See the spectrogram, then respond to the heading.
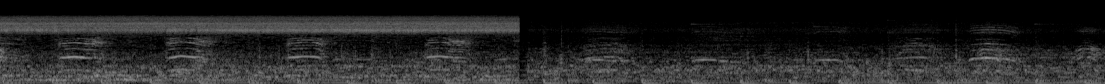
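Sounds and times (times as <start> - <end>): short bird calls: 0.0 - 5.2
cicadas droning: 0.0 - 11.0.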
